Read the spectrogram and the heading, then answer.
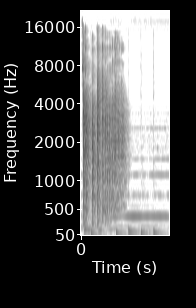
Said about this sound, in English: Uh, why don't you try it? Roll me a d20.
